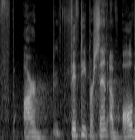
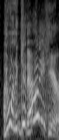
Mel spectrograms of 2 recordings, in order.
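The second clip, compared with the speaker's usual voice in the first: much higher, louder and fast, panicked; voice up an octave; 9 dB louder, faster than usual. Retold or imitated. Young pastor blurting to his mentor, high panicked blurt. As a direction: blurt it like a cornered kid. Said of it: "my voice went up an octave".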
